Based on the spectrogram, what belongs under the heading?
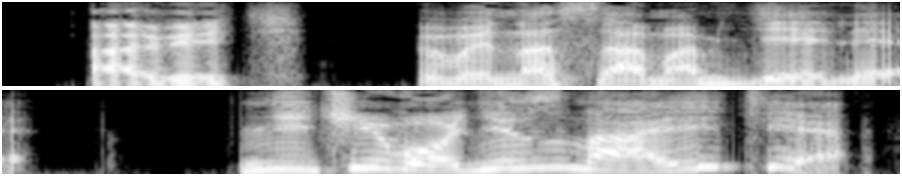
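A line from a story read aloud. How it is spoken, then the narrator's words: Triumphant chuckle. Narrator (Russian): Он торжествующе хохотнул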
